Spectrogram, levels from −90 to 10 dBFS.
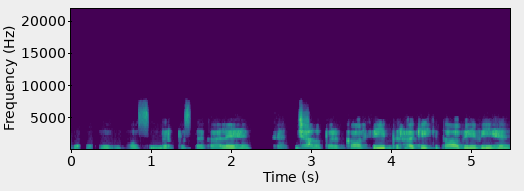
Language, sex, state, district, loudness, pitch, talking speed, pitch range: Hindi, male, Uttarakhand, Uttarkashi, -23 LUFS, 115 Hz, 155 wpm, 105-120 Hz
